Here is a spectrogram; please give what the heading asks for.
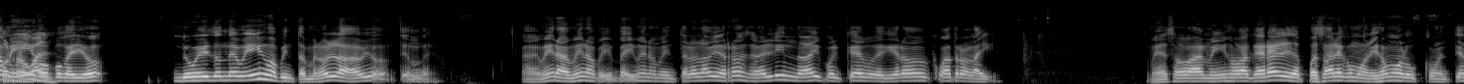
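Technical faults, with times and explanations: No technical faults can be heard anywhere in the recording.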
